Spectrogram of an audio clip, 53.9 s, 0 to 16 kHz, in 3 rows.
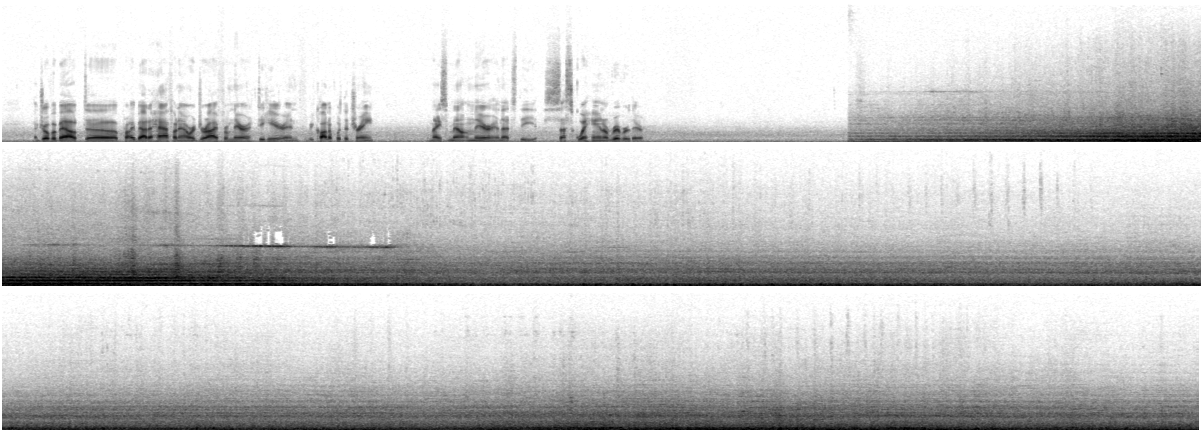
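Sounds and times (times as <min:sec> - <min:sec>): train wheel squeal: 0:12.8 - 0:24.5, 0:27.0 - 0:27.7
diesel locomotive engine: 0:12.8 - 0:53.9.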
